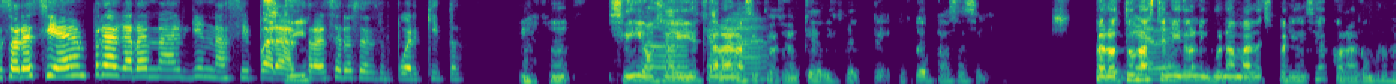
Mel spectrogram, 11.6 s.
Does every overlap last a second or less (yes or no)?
no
